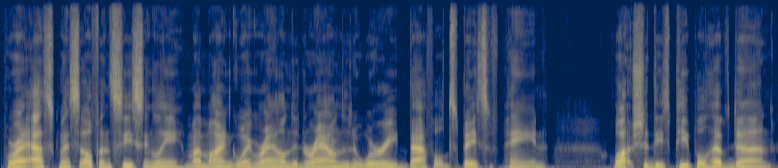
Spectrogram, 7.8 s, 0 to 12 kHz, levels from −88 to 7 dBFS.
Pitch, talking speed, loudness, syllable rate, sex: 130 Hz, 175 wpm, -20 LUFS, 4.7 syllables/s, male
